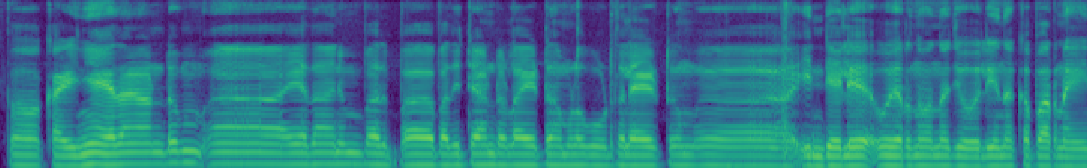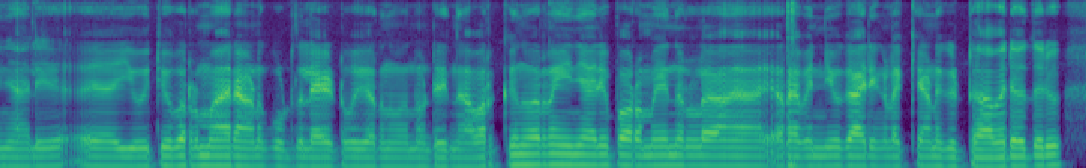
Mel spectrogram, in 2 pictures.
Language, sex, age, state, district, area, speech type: Malayalam, male, 45-60, Kerala, Kozhikode, urban, spontaneous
